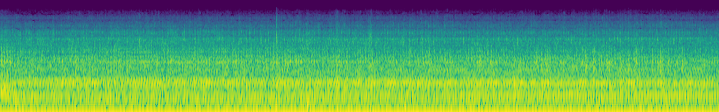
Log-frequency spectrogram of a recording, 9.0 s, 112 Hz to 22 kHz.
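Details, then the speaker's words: New GPI fuel transfer pump (8 gpm replacement) running after priming: steady, even motor hum with a constant low drone, no rising pitch or grinding, pushing pressure normally. There is a small leak, to be fixed with different fittings later. "All right, well, we got a little leak right there, but she's still pushing pressure, so we're gonna call that a win for right now"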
